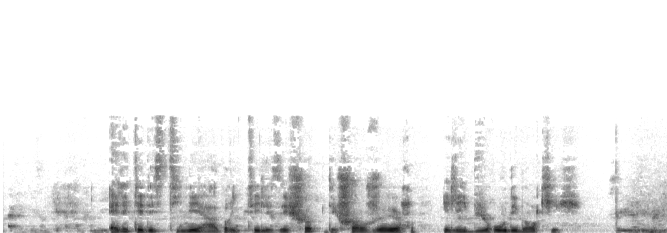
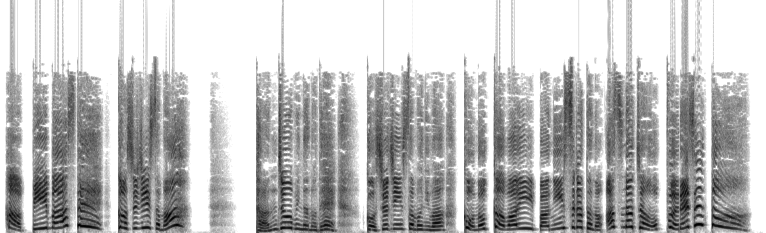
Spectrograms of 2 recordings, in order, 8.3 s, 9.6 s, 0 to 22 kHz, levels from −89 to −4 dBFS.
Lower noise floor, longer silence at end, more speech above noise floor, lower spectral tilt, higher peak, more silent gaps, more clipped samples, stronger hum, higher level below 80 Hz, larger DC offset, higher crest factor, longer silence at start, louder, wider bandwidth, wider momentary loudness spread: first, -52 dBFS vs -44 dBFS; second, 0 s vs 0.25 s; about the same, 30 dB vs 32 dB; first, -6.5 dB/octave vs 0.5 dB/octave; about the same, -2 dBFS vs 0 dBFS; neither; second, under 0.1% vs 0.1%; neither; first, -52 dBFS vs -58 dBFS; neither; first, 20 dB vs 12 dB; about the same, 0.1 s vs 0.1 s; second, -22 LUFS vs -11 LUFS; second, 11.5 kHz vs 17.5 kHz; first, 16 LU vs 8 LU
